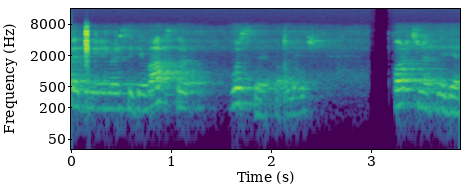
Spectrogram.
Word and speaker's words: Worcester: Worcester, which is one of the words where many of the letters are not pronounced. Worcester. Worcester. It's written Worcester, it's pronounced Worcester College.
